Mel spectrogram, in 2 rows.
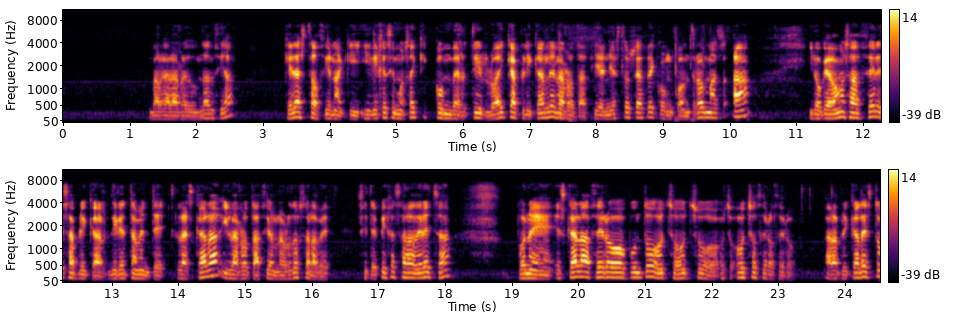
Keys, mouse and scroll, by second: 9.8 ctrl+a.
